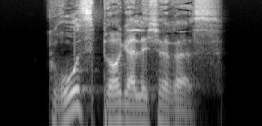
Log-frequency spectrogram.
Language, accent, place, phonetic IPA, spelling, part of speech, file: German, Germany, Berlin, [ˈɡʁoːsˌbʏʁɡɐlɪçəʁəs], großbürgerlicheres, adjective, De-großbürgerlicheres.ogg
- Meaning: strong/mixed nominative/accusative neuter singular comparative degree of großbürgerlich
